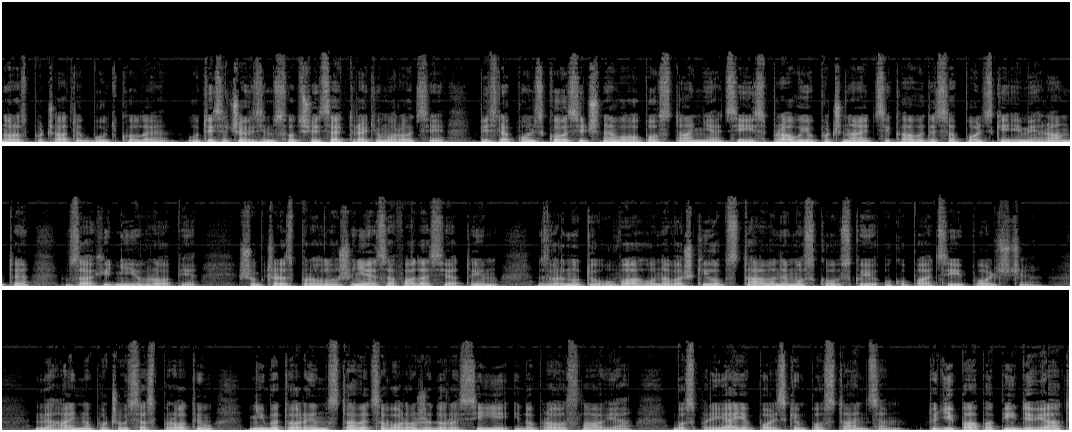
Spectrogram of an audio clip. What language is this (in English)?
Ukrainian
